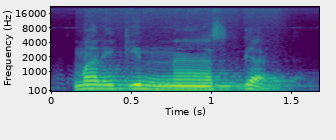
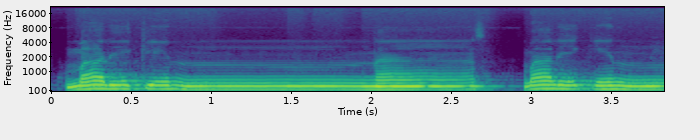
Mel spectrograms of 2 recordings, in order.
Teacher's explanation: Nun bertasdid ini levelnya tinggi. Maka perlu ditahan lama. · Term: gunnah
